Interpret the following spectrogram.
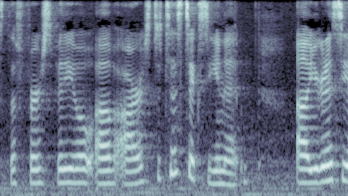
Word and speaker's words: statistics: The first video of our statistics unit. You're going to see a couple words spelled out phonetically for you down here. Statistics is this word. It's pronounced tis, ticks. Tis, ticks.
